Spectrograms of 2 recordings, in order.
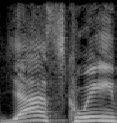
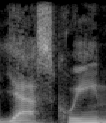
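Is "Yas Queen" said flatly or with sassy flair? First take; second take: sassy flair; flatly. First: It is said with sassy, exaggerated flair. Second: It is said flatly, in passing.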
